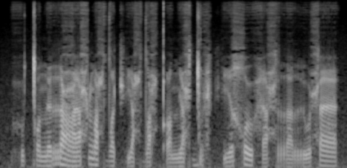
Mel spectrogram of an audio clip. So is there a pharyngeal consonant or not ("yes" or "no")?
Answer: yes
